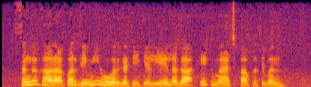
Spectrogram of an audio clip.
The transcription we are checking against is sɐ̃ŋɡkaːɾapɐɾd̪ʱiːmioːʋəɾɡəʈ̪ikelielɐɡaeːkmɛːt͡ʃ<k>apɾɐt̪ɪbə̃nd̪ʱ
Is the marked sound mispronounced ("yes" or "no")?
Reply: no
